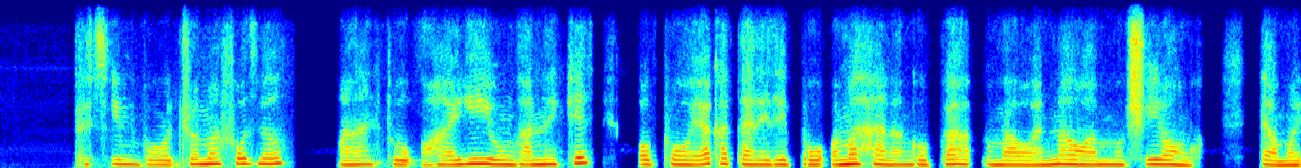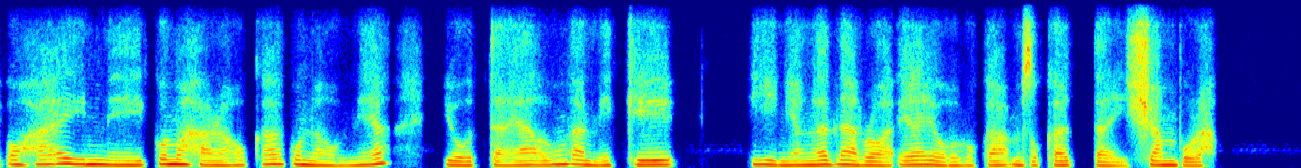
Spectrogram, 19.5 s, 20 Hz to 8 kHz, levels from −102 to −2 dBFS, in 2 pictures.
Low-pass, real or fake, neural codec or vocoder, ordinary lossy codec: 7.2 kHz; fake; codec, 16 kHz in and 24 kHz out, 0.6 kbps, FocalCodec, streaming, 4096 codes; Opus, 16 kbps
